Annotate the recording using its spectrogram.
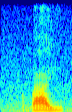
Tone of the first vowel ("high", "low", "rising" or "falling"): high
